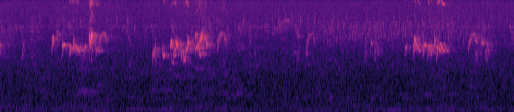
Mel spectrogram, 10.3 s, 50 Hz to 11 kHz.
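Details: Red-whiskered bulbul at a trap site, 12 August 2016. Bright, jumbled chirping phrases about a second long repeat with gaps of several seconds, over a low steady background hum.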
